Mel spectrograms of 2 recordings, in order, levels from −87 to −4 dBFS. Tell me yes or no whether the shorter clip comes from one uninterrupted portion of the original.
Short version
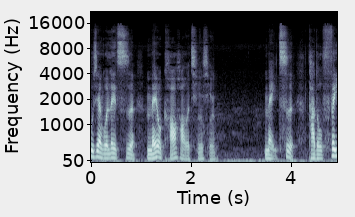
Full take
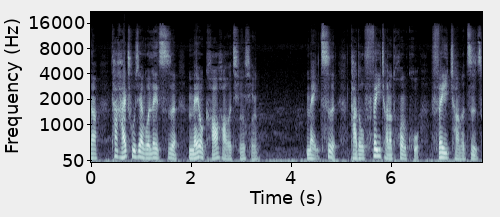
yes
